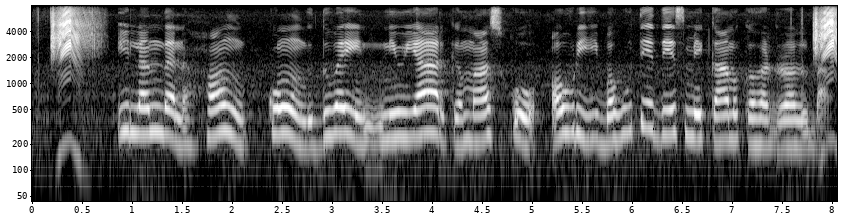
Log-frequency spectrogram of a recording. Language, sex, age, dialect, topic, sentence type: Bhojpuri, female, 18-24, Southern / Standard, banking, statement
